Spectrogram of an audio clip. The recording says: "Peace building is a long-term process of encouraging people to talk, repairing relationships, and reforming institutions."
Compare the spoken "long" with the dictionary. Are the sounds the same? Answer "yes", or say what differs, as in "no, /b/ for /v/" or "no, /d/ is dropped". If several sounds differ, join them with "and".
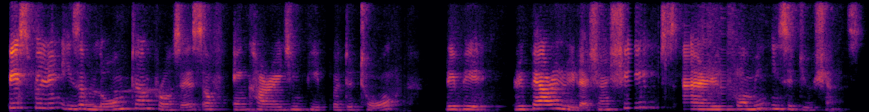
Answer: yes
